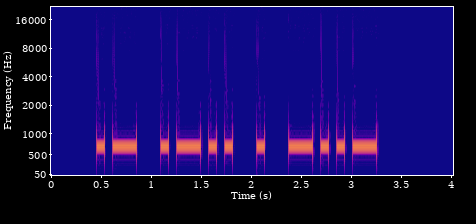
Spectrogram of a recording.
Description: Morse code, heard as a keyed tone, about 15 wpm, 700 Hz. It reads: ALEX
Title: USA Common Names - Max 5 Letters - 15wpm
